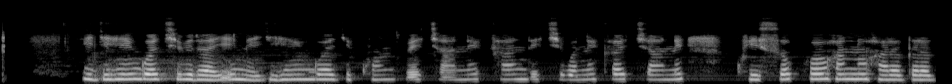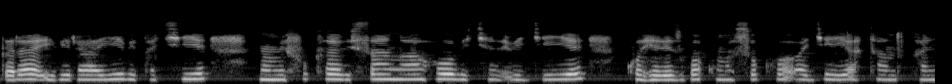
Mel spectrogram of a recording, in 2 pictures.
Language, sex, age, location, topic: Kinyarwanda, female, 25-35, Nyagatare, agriculture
